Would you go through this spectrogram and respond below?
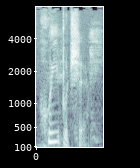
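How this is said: It is said in a heavy Taiwanese accent. "因为他操着比较重的台湾口音呢，就说灰不吃"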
